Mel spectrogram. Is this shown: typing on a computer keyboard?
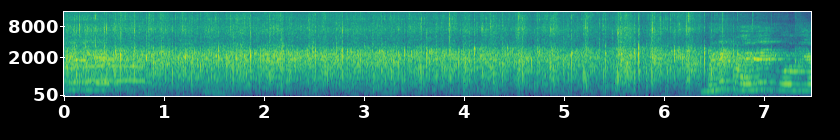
no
